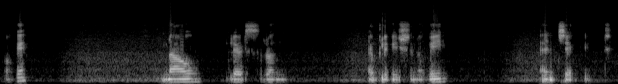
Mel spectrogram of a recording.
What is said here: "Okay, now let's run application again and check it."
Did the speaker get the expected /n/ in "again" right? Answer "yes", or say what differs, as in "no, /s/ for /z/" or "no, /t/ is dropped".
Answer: no, /n/ is dropped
